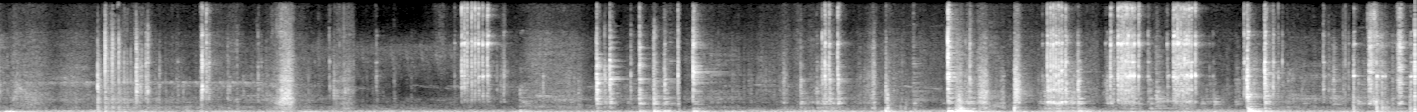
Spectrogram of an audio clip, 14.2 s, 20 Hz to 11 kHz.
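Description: Ratchet loosening the top bolt of a brake caliper on a 2018 Subaru Outback during wheel stud work, heard as bursts of clicking and metallic clatter scattered across the clip, fairly close, with no talk.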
